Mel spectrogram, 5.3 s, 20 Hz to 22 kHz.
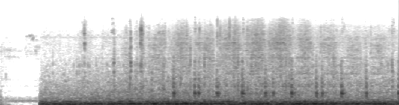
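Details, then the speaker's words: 2015 Lexus ES350 parked and rocked: quick, uneven knocking clunks over low rumble from the sunroof assembly as the body flexes, gone with the sunroof tilted up. "okay so i tell the wind sunroof up like that no more noise watch when it tilt up doesn't matter how much i yank it no more noise"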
